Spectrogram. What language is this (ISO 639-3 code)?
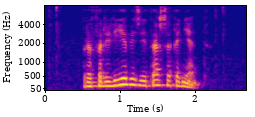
cat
